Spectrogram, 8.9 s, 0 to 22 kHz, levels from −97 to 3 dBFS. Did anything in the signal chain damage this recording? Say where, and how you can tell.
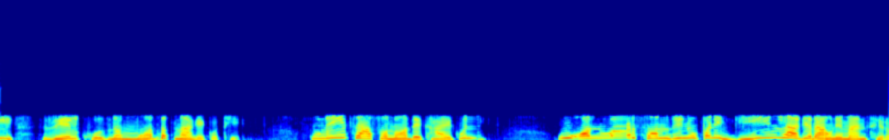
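Yes. The iLBC codec is at work throughout the codec stage. The band stops hard at 4 kHz, so there is no air or sibilant sparkle, and the speech has a slightly rough, synthetic edge from the whole clip being rebuilt from a coded excitation. The damage is plainly audible and fits iLBC's 30 ms frame mode at about 13.3 kbps, with each frame coded independently of the one before.

Lost iLBC frames come from the network stage at 1.56 to 1.64 s, 4.69 to 4.81 s just after "चासो नदेखाएको", 6.18 to 6.27 s, and 8.21 to 8.26 s. Each gap becomes a held, faintly buzzy vowel where the decoder repeats the last pitch cycle mixed with noise. The longest, 120 ms, fits four missing 30 ms frames and fades as it goes. Because each frame stands alone, clean speech returns immediately afterward.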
